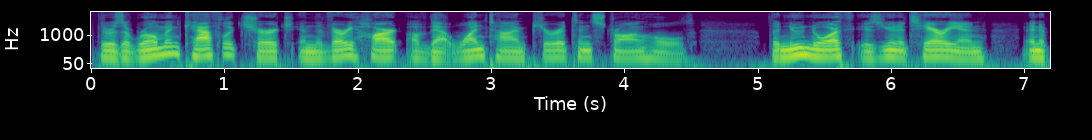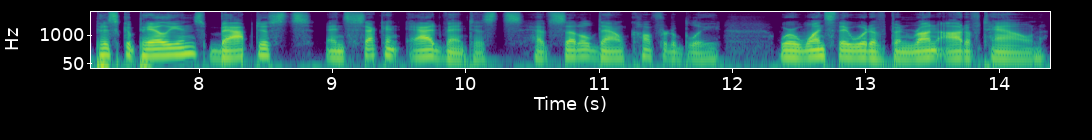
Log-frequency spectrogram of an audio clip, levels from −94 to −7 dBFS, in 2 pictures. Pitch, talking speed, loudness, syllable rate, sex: 100 Hz, 165 wpm, -24 LUFS, 5.1 syllables/s, male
